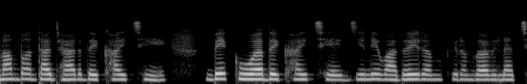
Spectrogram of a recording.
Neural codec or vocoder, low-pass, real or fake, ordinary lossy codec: codec, 16 kHz, 0.5 kbps, X-Codec, HuBERT features, trained on LibriSpeech; none; fake; none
